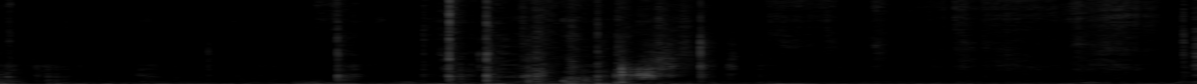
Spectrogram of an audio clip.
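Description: Masking tape being peeled slowly off the edge of a watercolour-paper postcard: a few faint short crackles and rustles of tape lifting from paper, mostly around the middle.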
